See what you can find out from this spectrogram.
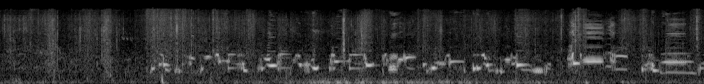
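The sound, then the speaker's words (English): A magpie calls from a tree in a run of warbling, fluting notes that rise and fall almost continuously for several seconds, over a rustling outdoor background. “There's a very unique cry coming from one of those trees. I think it's a bird, and I'm pretty sure I know what kind.”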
